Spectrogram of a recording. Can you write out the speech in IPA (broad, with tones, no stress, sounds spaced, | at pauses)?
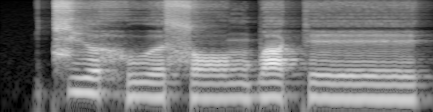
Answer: t͡ɕ i˥˨ ə̯ h u˩ ə̯ s ɔː˩˧ ŋ b a˧ k eː˧˩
